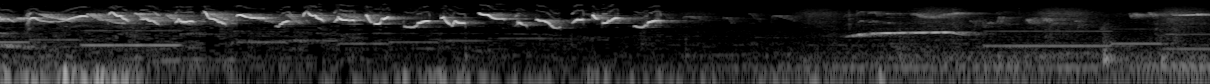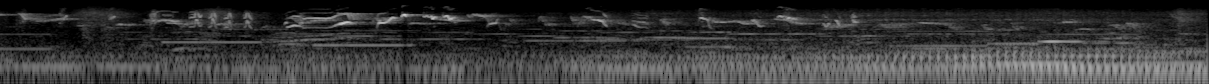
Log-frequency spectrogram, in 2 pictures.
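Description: A white-eye sings a fast, high, thin twittering of tumbling chirps and trills, nearly continuous with brief pauses, over a few faint lower tonal notes.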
